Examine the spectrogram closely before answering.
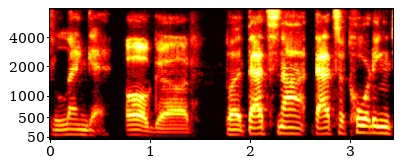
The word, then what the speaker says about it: Lange: Well, he started spelling it Lang, but also like he's a German guy who's as a child moved to Australia, so the pronunciation is Lenge.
